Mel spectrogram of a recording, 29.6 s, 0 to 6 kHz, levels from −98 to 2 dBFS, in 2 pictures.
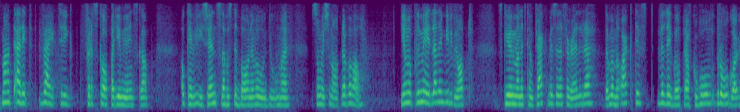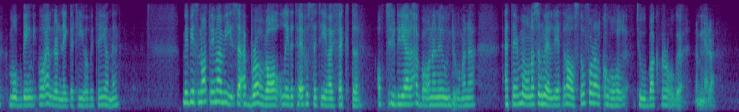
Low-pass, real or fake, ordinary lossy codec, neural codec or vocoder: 5.4 kHz; fake; MP3, 48 kbps; codec, 16 kHz in and 24 kHz out, 0.4 kbps, LongCat-Audio-Codec, fine tuned four codebook decoder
